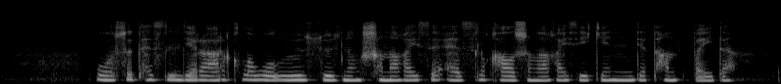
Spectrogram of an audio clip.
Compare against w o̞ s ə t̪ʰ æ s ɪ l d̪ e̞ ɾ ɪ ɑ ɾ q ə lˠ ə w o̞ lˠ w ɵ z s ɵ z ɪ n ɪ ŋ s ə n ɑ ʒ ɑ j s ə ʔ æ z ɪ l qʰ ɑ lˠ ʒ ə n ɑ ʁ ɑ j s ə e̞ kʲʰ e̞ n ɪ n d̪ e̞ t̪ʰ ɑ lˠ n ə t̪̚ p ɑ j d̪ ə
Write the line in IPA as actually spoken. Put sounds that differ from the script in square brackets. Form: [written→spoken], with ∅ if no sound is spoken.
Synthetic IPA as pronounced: w o̞ s ə t̪ʰ æ s ɪ l d̪ e̞ ɾ ɪ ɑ ɾ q ə lˠ ə w o̞ lˠ w ɵ z s ɵ z ɪ n ɪ ŋ [s→ʃ] ə n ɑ [ʒ→ʁ] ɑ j s ə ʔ æ z ɪ l qʰ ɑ lˠ ʒ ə [n→ɴ] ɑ ʁ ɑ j s ə e̞ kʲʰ e̞ n ɪ n d̪ e̞ t̪ʰ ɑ [lˠ→∅] n ə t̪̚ p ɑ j d̪ ə

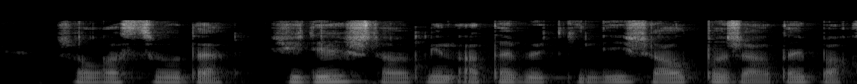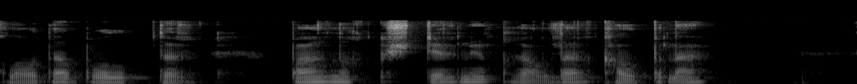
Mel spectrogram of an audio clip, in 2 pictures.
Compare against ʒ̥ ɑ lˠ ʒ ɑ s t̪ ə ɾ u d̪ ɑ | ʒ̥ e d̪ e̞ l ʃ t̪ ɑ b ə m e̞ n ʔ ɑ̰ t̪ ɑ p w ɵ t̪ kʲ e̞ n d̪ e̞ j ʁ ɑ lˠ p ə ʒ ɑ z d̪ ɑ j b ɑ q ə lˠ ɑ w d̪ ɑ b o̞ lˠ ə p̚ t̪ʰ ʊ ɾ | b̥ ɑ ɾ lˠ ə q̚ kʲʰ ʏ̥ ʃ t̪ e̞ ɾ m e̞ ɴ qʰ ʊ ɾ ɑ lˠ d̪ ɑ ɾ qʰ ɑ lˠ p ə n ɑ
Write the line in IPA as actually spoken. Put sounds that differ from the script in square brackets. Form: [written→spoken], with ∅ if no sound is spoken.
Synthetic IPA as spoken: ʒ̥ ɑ lˠ [ʒ→ʁ] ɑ s t̪ ə ɾ u d̪ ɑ | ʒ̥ e d̪ e̞ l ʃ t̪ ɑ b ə m e̞ n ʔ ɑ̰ t̪ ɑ p w ɵ t̪ kʲ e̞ n d̪ e̞ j [ʁ→ʒ] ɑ lˠ p ə ʒ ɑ [z→ʁ] d̪ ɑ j b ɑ q ə lˠ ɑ w d̪ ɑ b o̞ lˠ ə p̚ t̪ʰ ʊ ɾ | b̥ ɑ ɾ lˠ ə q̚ kʲʰ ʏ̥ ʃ t̪ e̞ ɾ m e̞ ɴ qʰ ʊ ɾ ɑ lˠ d̪ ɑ ɾ qʰ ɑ lˠ p ə n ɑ

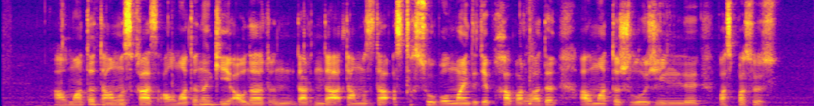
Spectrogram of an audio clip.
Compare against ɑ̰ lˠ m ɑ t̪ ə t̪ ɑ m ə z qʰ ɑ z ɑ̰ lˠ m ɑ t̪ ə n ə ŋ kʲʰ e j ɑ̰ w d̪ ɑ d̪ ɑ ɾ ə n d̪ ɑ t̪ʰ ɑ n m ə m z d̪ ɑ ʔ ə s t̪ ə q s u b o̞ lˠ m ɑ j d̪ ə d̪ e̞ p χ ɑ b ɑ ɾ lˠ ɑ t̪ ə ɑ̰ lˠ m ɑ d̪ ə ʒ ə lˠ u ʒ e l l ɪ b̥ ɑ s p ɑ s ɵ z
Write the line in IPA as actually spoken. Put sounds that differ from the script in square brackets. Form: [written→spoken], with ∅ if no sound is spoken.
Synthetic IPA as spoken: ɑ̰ lˠ m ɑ t̪ ə [t̪→t̪ʰ] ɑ m ə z qʰ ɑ z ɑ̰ lˠ m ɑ t̪ ə n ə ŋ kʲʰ e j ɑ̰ w d̪ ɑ d̪ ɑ ɾ ə n d̪ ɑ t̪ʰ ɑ [n→∅] m ə [m→∅] z d̪ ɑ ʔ ə s t̪ ə q s u b o̞ lˠ m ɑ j d̪ ə d̪ e̞ p χ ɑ b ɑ ɾ lˠ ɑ [t̪→d̪] ə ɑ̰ lˠ m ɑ [d̪→t̪] ə ʒ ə lˠ u ʒ e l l ɪ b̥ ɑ s p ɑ s ɵ z

